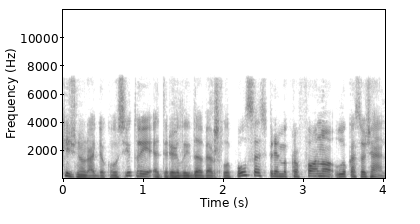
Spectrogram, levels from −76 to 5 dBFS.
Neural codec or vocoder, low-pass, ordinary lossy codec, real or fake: codec, 16 kHz, 0.8 kbps, ZipCodec; 7.2 kHz; AAC, 48 kbps; fake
